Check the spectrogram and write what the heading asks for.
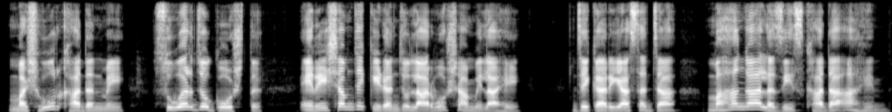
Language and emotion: Sindhi, neutral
